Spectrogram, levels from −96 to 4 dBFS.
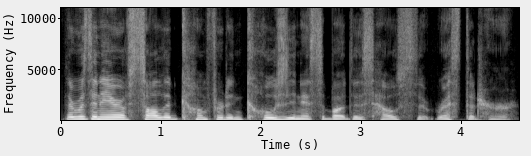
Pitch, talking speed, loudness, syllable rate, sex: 155 Hz, 195 wpm, -17 LUFS, 5.2 syllables/s, male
